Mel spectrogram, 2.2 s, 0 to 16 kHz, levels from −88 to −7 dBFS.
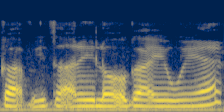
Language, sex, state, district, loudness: Hindi, female, Punjab, Pathankot, -14 LUFS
